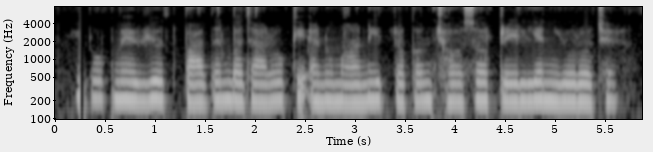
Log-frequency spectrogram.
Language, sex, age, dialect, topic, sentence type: Maithili, female, 18-24, Angika, banking, statement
